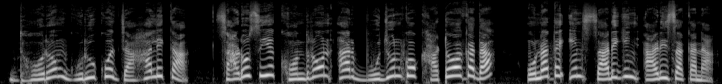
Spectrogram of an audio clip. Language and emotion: Santali, angry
